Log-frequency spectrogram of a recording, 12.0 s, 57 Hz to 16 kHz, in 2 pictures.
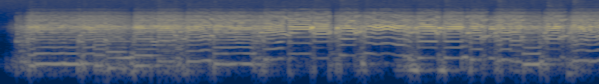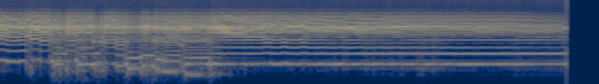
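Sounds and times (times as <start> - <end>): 
Les Paul electric guitar metal solo on bridge pickup: 0.0 - 11.7.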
